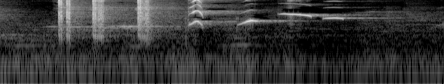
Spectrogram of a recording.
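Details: A few sharp snapping clicks from a white-rumped shama being roused for contest singing, followed by short, high, pure whistled notes.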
